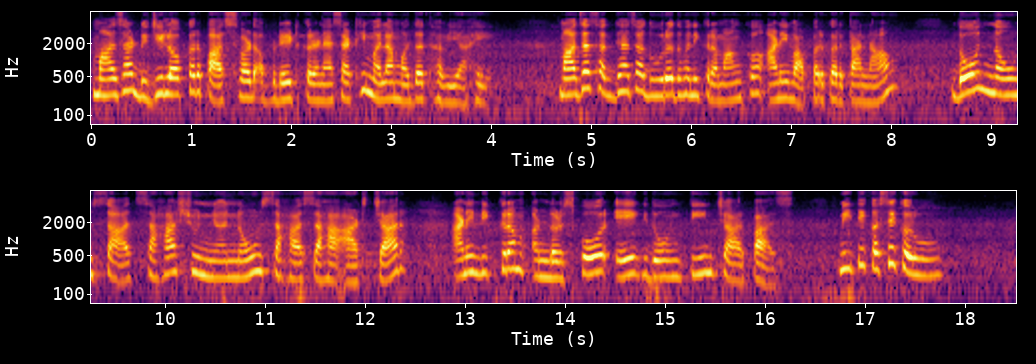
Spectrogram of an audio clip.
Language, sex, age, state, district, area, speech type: Marathi, female, 30-45, Maharashtra, Mumbai Suburban, urban, read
